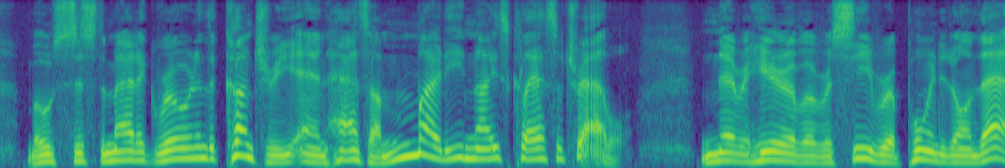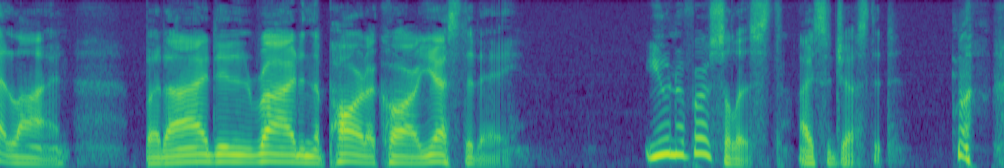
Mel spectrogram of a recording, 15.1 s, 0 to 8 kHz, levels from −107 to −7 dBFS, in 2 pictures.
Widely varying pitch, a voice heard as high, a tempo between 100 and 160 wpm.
No: wide, 6.8 semitones; low, 135 Hz; average, 140 wpm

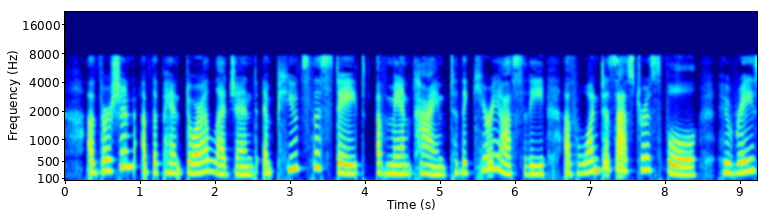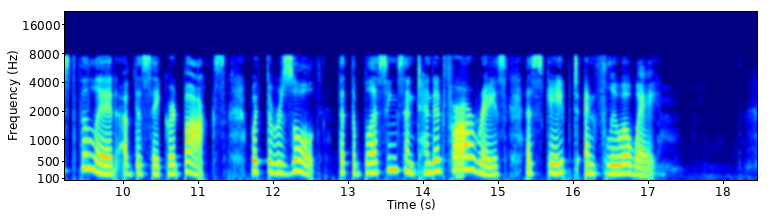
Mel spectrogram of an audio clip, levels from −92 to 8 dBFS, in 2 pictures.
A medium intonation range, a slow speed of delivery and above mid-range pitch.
Yes: average, 3.8 semitones; slow, 130 wpm; high, 220 Hz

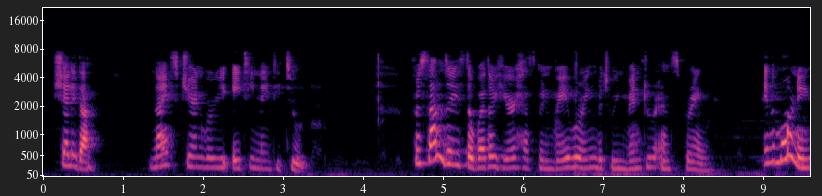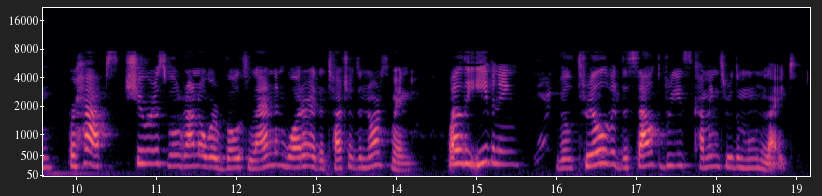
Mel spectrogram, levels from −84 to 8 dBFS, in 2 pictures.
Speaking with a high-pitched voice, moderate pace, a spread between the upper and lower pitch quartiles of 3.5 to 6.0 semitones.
Yes: high, 235 Hz; average, 155 wpm; average, 4.3 semitones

